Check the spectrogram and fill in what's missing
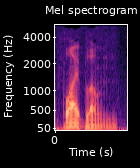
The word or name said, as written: Flyblown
